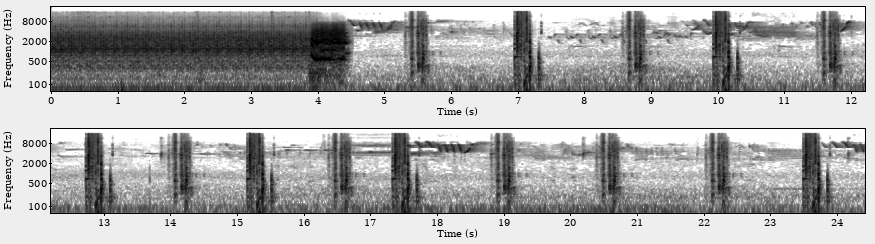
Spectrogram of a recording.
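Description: A miniature model tractor's small motor runs steadily with a whine, then cuts off about four seconds in. After that, wooden sticks are dropped one at a time into a plastic toy trailer bed. Each lands with a sharp knock, about fifteen in all, roughly one every second and a half.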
